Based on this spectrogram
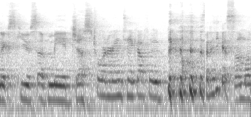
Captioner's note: laughs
